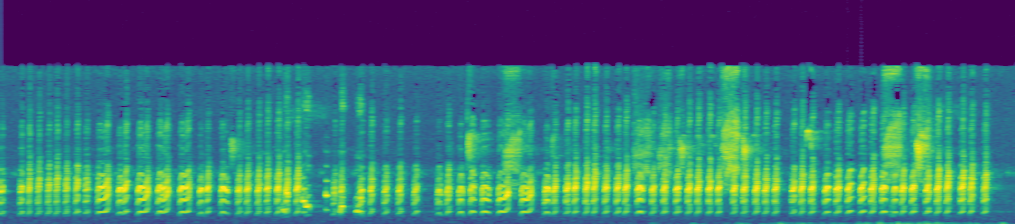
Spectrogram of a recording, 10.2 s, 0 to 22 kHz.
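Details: Wild striated bulbuls quarrelling fiercely, 8 February 2021: a nonstop stream of quick, clipped chattering notes with brief buzzy flourishes, a low rumble entering in the second half.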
